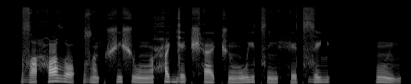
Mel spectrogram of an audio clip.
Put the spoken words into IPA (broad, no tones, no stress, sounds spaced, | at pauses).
zˤ æ h ɒ ðˤ u | zˤ õ kʷ ʃ i ʃ w ũ ħ i ɡ e t͡ʃʰ æ t͡ʃ ũ w i t͡s ĩ h e t͡s z e ʎ | ũ ʎ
